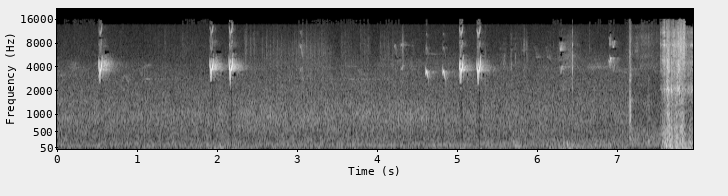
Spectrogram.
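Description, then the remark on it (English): Screaming calls of a male crossbill, one of two males present: sharp, harsh bursts repeated irregularly, some in quick pairs, ending with a louder, longer outburst, all over a steady outdoor background hiss. “One of the birds is here screaming.”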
